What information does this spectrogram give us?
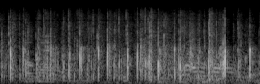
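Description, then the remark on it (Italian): An audience applauds to thank the person who conceived and made a new sacred work. The clapping is steady and moderately loud, a dense irregular patter of hand claps lasting a few seconds without a clear rhythm. “Bell'applauso.”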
